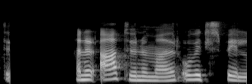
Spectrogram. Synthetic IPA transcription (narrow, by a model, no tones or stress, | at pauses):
t̪ɪ | hanːɛɾʔaːt̪vʏnʏmaːðʏɾɔɣvɪt̪l̥spɪːla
